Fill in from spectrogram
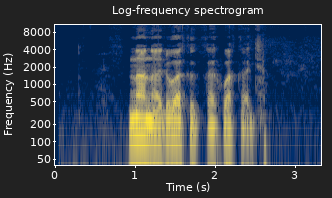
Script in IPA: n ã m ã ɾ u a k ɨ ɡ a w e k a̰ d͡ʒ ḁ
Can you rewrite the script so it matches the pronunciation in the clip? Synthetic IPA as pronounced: n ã n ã ɾ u a k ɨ k a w a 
